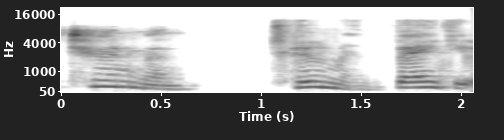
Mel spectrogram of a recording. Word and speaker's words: Tuinman: Is that the right way to pronounce it? Yeah, yes, Tuinman.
